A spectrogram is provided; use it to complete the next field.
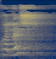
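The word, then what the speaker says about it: कलश: In the case of three letter words, the third letter we will pronounce half only. That's why I will change this sha to sh. Sir. So the letter sha, half pronunciation means sh.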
